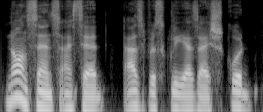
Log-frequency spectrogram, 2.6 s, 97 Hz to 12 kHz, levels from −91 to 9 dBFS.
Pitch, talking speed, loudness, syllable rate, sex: 115 Hz, 180 wpm, -18 LUFS, 5.1 syllables/s, male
